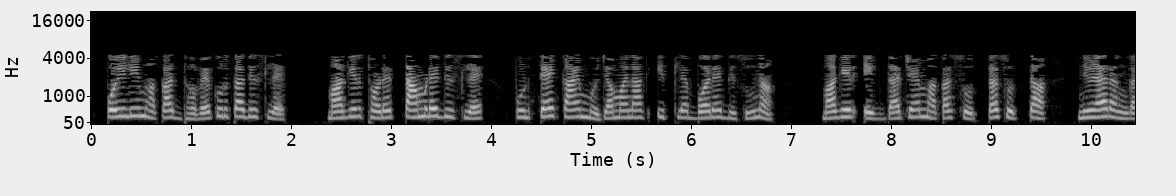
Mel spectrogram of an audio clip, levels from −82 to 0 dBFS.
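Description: Speech that, for its whole length, stops dead at about 4.5 kHz and sounds heavily watery and swirly, with s sounds turning metallic and chirpy. This is likely MP3 compression at a very low rate, around 16 kbps. A plain low-pass filter would only dull the top. Here, weak frequency lines also flicker on and off from frame to frame, and that flicker gives it away.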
